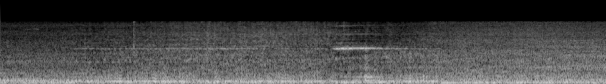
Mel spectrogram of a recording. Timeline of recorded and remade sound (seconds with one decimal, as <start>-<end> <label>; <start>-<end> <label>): 0.0-0.7 recorded; 0.7-4.4 remade; 4.4-6.1 recorded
